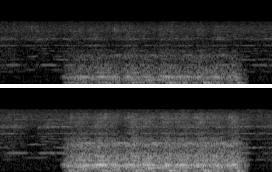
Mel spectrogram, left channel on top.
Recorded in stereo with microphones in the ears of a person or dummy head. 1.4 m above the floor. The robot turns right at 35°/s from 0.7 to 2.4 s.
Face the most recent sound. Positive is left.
No sound to turn to.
